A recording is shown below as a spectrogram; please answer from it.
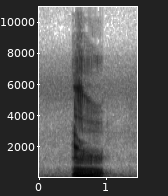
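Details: A pet micro pig, the female Uni, calling out when left alone: one half-second nasal grunt, rich and harmonic, in a quiet indoor room.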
